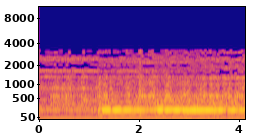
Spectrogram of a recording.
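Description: Brass cymbals clash in a marching procession.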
